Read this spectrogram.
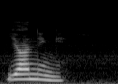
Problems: none marked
